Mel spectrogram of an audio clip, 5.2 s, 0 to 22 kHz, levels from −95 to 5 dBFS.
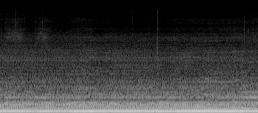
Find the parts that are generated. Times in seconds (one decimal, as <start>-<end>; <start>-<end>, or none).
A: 1.7-2.2; 3.1-4.8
